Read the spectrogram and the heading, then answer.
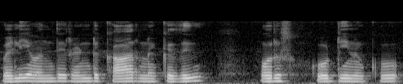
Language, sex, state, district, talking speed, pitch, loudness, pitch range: Tamil, male, Tamil Nadu, Kanyakumari, 120 wpm, 140 Hz, -17 LUFS, 140-145 Hz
